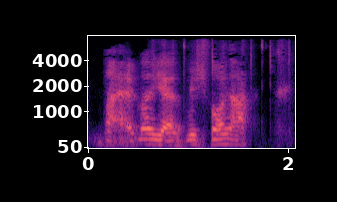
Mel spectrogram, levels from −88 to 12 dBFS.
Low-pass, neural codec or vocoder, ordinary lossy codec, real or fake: 7.2 kHz; codec, 16 kHz, 1 kbps, FreqCodec, smaller model; MP3, 32 kbps; fake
